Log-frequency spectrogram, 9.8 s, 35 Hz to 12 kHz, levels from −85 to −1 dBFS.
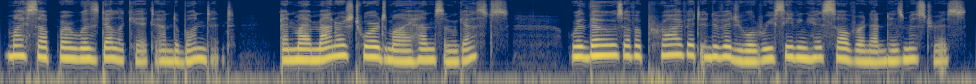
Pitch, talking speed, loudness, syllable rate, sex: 215 Hz, 155 wpm, -18 LUFS, 5.5 syllables/s, female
